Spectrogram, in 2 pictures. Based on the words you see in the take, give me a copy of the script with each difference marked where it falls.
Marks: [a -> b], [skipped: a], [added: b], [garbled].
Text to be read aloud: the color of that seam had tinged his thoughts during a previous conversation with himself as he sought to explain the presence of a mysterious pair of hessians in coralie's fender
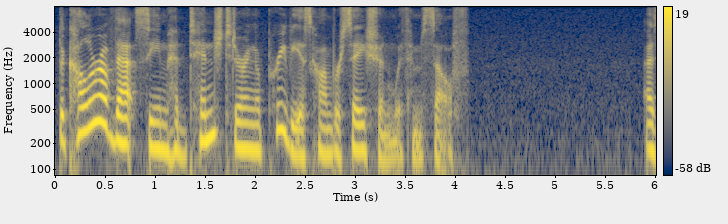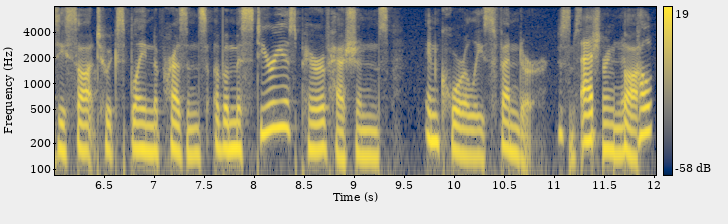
the color of that seam had tinged [skipped: his thoughts] during a previous conversation with himself as he sought to explain the presence of a mysterious pair of hessians in coralie's fender [garbled]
